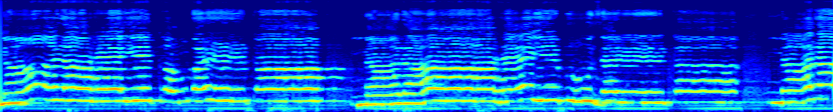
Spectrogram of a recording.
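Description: A woman singing a Shia devotional lament (noha) solo into a handheld microphone, holding long notes in phrases with short breaks for breath, one about midway and one near the end.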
